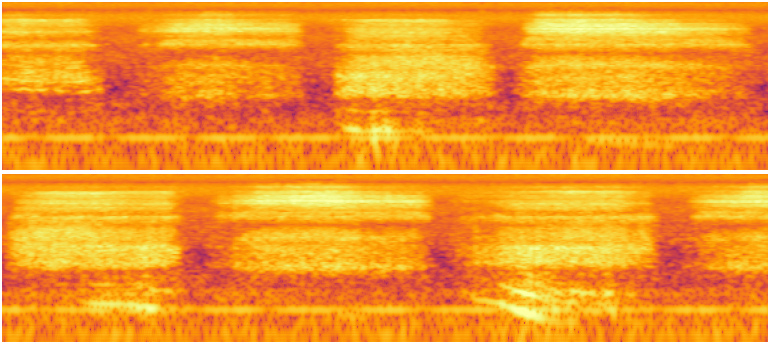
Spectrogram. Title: Snoring sounds Sleep 🛌 well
